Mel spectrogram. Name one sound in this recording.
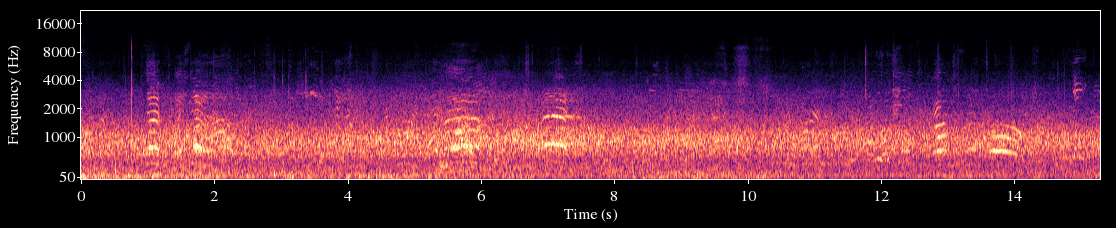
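Young men shout to each other across an open field, some distance away.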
